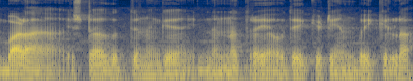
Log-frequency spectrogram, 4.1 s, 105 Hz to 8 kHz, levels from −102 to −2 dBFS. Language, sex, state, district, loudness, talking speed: Kannada, male, Karnataka, Belgaum, -24 LUFS, 175 wpm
